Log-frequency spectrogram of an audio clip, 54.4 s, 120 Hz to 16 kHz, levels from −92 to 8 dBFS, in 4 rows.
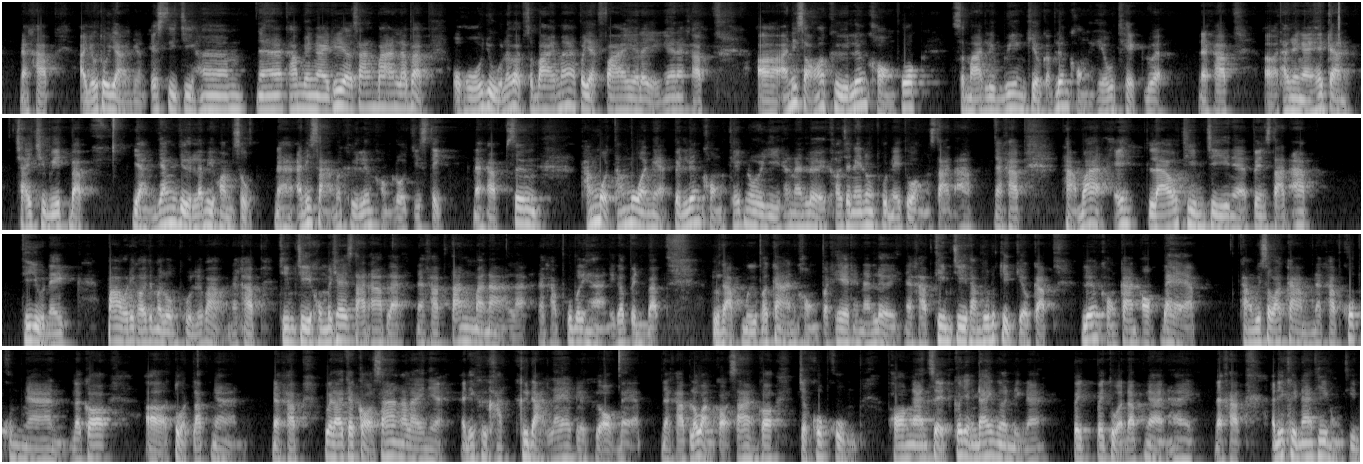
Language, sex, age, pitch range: Thai, male, 20-39, 110-140 Hz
